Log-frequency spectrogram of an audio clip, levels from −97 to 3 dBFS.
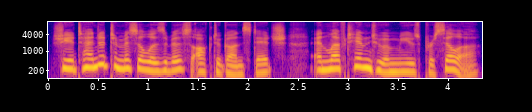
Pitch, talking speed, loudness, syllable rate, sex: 210 Hz, 180 wpm, -16 LUFS, 6.0 syllables/s, female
